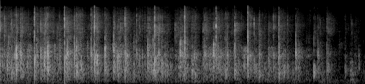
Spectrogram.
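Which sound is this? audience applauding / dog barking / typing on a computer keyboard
audience applauding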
